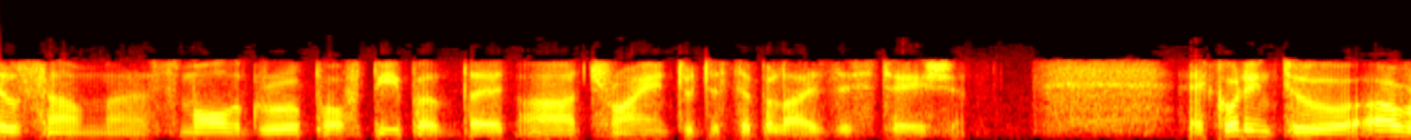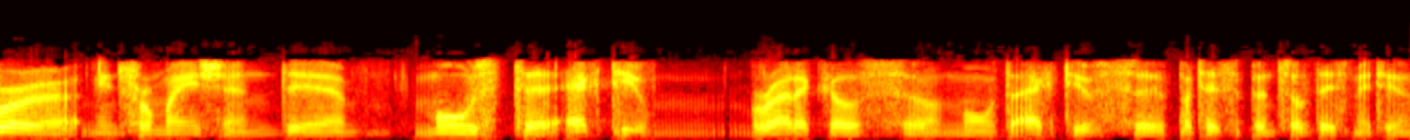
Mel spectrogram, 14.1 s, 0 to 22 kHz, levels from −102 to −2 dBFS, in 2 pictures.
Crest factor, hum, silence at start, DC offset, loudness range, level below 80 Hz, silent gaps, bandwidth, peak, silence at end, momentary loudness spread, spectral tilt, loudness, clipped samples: 20 dB; none; 0 s; under 0.1%; 4 LU; -66 dBFS; none; 5 kHz; -2 dBFS; 0 s; 8 LU; -6.5 dB/octave; -21 LUFS; under 0.1%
